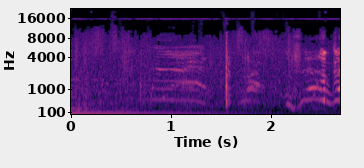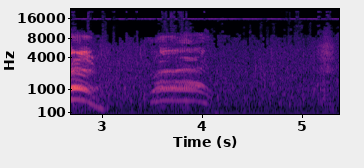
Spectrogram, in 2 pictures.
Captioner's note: Luke shrieks; Luke screaming faintly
